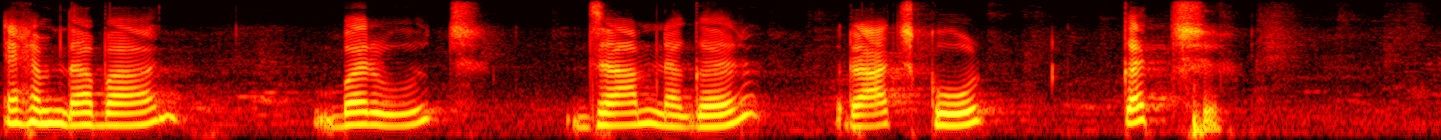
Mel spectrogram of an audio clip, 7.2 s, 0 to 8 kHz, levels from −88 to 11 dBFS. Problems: constant background noise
